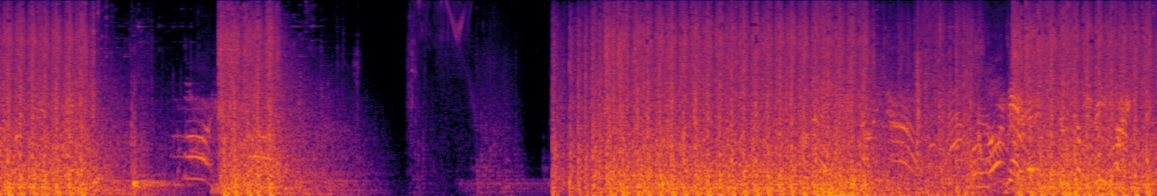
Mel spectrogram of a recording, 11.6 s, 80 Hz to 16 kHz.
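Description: Rapid gunfire from the video game Tom Clancy's The Division 2, loud and dense, with sustained automatic bursts broken by a short quieter gap before the shooting resumes.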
